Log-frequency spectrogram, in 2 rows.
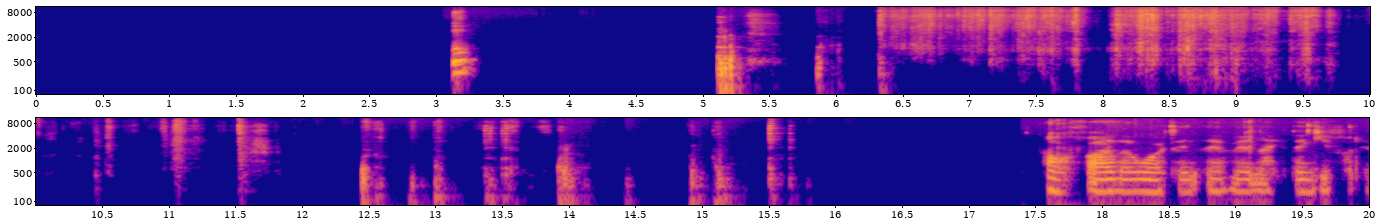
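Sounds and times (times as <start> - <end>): packaging thump: 6.4 - 9.8
packaging tearing and crinkling: 6.4 - 11.3.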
